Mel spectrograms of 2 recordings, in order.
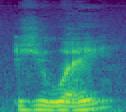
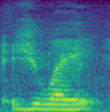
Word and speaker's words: Jouer: i know it's it looks different but it's pronounced jouer come on now it's pronounced jouer it's essential lip enhancer and since i just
